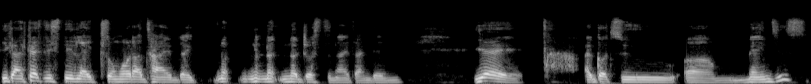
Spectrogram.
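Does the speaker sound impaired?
Yes: stutter; mild stutter; takes time to get some words out; here repeated sounds, repeated words.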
